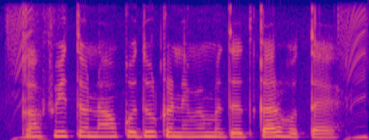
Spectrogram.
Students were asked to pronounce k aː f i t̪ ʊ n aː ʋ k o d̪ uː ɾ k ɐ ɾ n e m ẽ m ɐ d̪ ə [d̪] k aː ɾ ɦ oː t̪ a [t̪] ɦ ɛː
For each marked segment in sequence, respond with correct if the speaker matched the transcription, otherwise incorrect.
correct, incorrect: none

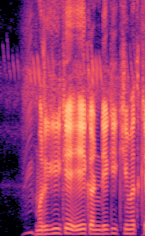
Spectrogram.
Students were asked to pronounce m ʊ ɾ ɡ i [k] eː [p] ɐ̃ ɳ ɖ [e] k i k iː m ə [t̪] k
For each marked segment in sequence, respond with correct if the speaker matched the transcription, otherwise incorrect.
correct, incorrect: k, correct, correct

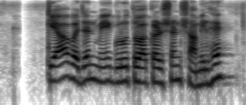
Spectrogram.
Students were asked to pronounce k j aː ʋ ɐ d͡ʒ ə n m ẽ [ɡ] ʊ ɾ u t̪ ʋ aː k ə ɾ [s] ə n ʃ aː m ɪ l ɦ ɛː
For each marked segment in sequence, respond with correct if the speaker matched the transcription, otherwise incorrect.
correct, incorrect: ʃ

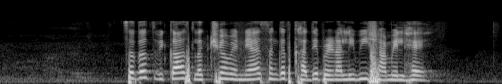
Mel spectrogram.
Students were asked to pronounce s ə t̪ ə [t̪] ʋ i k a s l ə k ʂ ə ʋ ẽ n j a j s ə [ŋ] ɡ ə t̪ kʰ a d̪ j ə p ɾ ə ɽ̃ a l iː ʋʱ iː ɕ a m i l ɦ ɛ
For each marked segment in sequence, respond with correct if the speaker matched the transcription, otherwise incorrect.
correct, correct

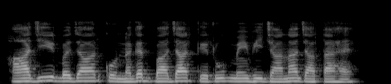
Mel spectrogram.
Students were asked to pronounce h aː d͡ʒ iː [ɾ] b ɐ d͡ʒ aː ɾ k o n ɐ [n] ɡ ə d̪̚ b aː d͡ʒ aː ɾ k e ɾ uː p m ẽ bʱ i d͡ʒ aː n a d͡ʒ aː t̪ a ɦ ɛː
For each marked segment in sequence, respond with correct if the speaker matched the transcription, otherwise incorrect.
correct, incorrect: none

